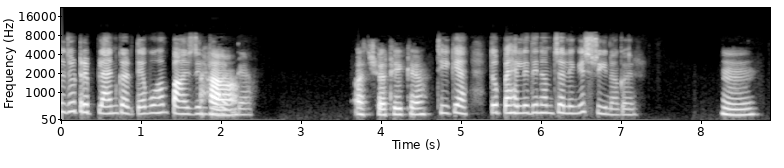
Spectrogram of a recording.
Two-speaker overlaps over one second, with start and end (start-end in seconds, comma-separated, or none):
none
